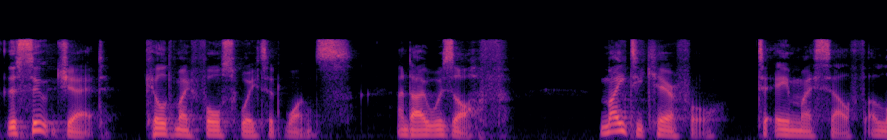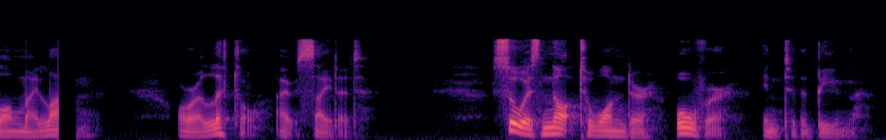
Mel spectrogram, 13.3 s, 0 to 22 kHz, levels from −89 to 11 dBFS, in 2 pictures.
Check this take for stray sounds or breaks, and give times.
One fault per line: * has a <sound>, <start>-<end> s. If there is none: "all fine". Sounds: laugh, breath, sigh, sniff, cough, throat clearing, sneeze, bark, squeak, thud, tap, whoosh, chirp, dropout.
* has a dropout, 7.1-7.2 s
